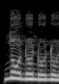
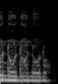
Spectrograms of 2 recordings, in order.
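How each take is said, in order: First: Said in the usual way. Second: Much lower, softer repeated no; soft echo. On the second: Real, not acted. Preacher quietly repeating the denial to the church, much softer. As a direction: drop the voice to a near murmur.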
